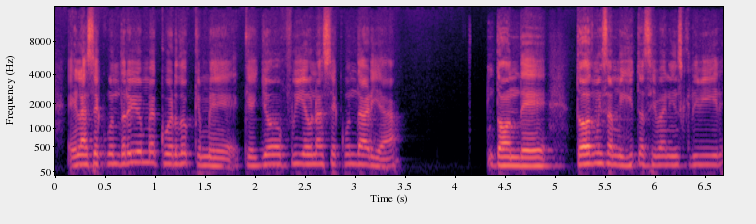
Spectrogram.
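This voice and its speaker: Over a quiet background, a man talks at a fairly quick pace with a fairly high pitch and ordinary pitch variation. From Yucatán, Mexico. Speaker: human rights lawyer, blind; panelist. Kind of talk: panel discussion. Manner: talkative, animated. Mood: warm, humorous. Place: hall. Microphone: podium.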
